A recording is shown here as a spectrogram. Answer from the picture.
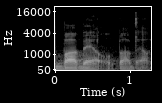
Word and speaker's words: Babel: There's a million ways to say it, but I've looked at the phonetics of it, and the phonetics say the pronunciation should be B-A-W-B-E-L, so Babel.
